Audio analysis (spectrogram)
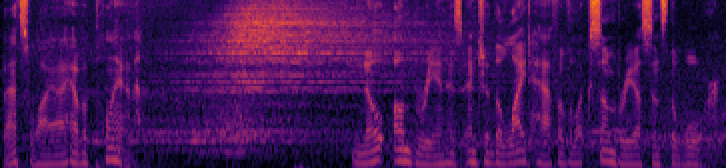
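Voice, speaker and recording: A man's voice: mid-range voice, unhurried, pauses often, close to an everyday voice. Man voicing an earnest young alien historian. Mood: reflective, earnest. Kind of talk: animated film voice-over narration and dialogue. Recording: music under the voice.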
